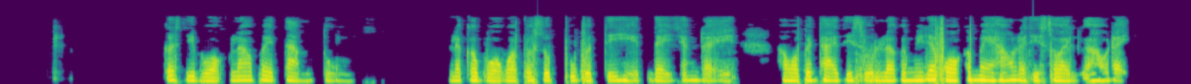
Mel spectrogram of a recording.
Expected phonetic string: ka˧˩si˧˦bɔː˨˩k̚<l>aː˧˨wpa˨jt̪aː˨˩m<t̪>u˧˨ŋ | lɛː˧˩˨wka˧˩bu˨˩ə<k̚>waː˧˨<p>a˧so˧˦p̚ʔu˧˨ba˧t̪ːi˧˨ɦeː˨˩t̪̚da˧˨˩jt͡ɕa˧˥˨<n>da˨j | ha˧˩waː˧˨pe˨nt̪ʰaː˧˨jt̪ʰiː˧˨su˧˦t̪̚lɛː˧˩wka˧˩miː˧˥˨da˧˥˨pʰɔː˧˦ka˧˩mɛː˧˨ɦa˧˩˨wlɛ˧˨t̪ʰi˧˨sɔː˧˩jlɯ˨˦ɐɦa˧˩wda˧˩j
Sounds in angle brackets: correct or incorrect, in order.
correct, correct, correct, correct, incorrect: ŋ

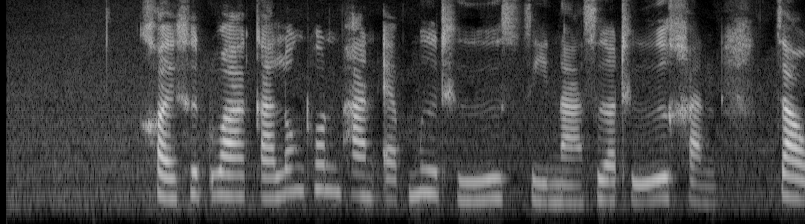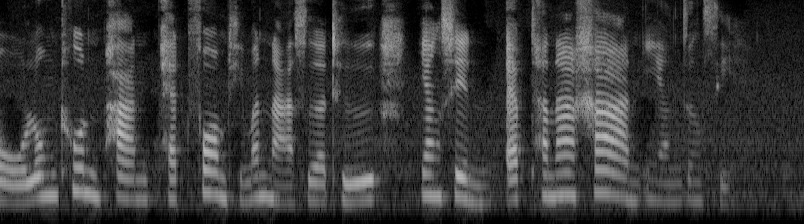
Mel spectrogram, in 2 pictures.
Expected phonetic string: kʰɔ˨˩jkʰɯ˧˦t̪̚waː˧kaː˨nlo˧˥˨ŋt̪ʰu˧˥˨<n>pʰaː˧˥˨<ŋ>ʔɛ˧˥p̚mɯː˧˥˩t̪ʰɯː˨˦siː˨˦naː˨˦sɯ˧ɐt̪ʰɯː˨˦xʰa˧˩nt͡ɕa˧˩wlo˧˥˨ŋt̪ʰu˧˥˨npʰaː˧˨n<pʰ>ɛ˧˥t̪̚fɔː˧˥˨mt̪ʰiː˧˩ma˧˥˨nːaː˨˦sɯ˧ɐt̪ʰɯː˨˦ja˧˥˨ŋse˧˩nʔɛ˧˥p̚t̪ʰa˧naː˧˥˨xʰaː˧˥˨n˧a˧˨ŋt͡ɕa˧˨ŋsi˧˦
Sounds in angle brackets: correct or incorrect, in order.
correct, incorrect: n, correct

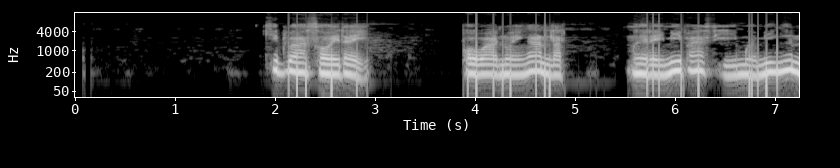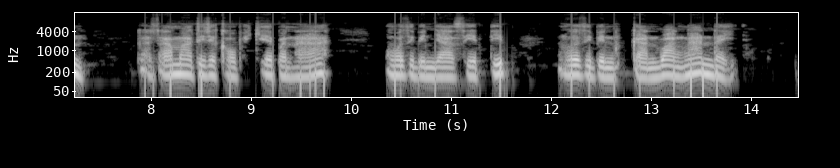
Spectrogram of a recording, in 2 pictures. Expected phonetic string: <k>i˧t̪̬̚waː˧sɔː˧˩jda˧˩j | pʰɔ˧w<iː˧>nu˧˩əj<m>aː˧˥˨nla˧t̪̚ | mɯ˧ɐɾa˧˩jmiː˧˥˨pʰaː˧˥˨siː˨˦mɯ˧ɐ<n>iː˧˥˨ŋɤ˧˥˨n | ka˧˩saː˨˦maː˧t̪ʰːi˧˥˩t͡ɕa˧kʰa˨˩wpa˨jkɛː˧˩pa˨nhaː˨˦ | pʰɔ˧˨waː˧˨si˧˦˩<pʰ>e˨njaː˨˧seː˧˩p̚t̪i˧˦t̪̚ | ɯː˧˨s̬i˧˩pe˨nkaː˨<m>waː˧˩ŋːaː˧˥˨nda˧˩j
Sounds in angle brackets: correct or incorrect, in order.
incorrect: kʰ, incorrect: aː˧, incorrect: ŋ, incorrect: m, incorrect: p, incorrect: n

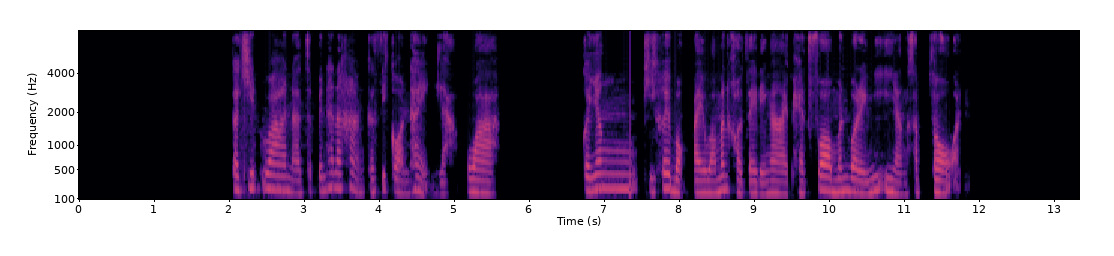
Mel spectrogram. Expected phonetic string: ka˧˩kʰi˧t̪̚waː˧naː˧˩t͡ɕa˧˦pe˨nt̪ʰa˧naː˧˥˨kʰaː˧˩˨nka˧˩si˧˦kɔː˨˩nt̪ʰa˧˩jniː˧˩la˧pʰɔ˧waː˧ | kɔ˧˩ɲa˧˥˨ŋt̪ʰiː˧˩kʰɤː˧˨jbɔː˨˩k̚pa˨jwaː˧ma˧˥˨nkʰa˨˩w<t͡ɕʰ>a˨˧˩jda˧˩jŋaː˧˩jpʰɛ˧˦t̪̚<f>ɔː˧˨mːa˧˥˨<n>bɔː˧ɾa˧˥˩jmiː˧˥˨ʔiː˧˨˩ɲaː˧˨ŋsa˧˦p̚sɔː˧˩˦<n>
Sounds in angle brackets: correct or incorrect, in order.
incorrect: t͡ɕ, correct, correct, correct

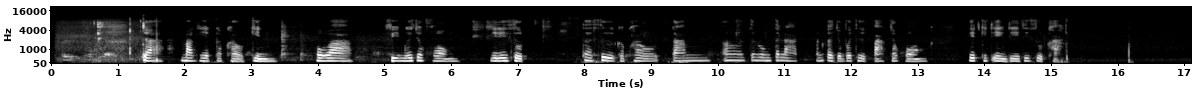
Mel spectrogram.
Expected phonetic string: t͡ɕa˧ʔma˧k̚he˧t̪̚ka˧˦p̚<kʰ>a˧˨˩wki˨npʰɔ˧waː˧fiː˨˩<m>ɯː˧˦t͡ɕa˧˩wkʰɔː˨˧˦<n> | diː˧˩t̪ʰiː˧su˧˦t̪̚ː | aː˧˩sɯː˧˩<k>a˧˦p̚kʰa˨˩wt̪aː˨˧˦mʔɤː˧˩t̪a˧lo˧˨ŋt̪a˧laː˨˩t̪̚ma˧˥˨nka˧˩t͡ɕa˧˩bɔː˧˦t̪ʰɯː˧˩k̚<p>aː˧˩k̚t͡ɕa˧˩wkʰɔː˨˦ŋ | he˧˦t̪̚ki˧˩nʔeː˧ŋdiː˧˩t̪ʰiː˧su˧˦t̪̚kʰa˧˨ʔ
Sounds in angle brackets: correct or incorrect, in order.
correct, correct, incorrect: ŋ, correct, correct

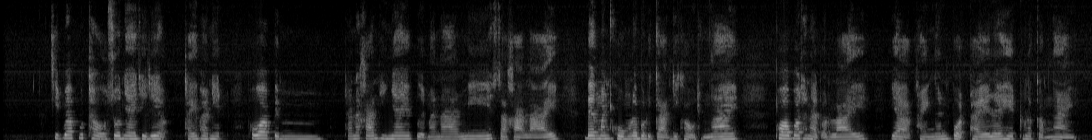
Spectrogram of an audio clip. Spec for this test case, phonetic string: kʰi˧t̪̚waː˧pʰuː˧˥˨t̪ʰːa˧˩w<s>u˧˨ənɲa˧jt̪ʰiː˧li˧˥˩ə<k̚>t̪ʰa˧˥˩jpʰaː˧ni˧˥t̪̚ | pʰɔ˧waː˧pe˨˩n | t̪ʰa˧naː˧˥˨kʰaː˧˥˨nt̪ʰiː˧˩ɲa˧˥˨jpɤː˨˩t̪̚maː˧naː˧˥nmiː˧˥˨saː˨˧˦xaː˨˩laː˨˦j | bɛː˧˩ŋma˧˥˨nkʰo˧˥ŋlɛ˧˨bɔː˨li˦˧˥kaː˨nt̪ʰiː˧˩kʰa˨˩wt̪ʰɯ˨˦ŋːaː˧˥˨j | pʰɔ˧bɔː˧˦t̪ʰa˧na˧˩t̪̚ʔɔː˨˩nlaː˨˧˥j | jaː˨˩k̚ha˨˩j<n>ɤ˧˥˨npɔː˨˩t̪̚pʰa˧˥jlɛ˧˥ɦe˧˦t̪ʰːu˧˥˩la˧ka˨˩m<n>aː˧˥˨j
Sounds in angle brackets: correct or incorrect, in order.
correct, correct, incorrect: ŋ, incorrect: ŋ

